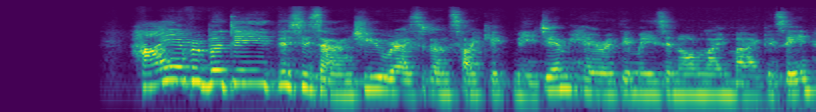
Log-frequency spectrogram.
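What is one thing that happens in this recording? A middle-aged woman speaks calmly and clearly into a microphone, close by.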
